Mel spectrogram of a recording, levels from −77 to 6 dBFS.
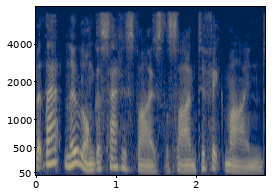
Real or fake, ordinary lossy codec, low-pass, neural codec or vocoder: real; AAC, 32 kbps; 7.2 kHz; none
